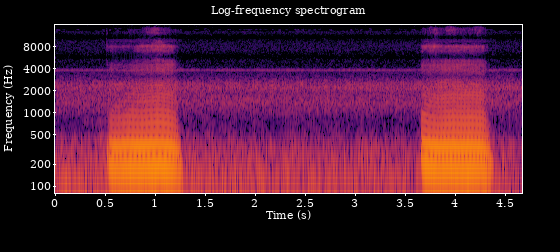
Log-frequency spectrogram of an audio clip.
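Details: Brown tabby cat asleep and snoring, two short, low, buzzy-harmonic breaths about three seconds apart, each holding a steady hum before ending, with a faint constant background hiss between them.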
